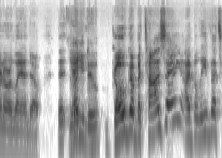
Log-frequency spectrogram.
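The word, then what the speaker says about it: Goga Bitadze: Goga Batadze, I believe that's how you say it.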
